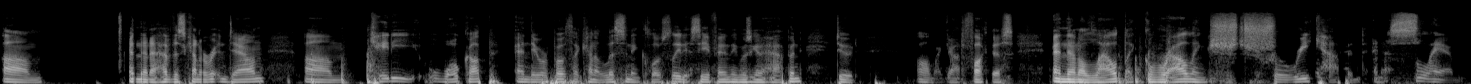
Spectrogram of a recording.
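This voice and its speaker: A man's voice: on the low side, steady tone, moderate pace, slight background noise. A man co-hosting a casual podcast, animatedly retelling a horror movie scene by scene, swearing often and acting out the characters' lines. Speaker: podcast co-host recapping a movie. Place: his house.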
